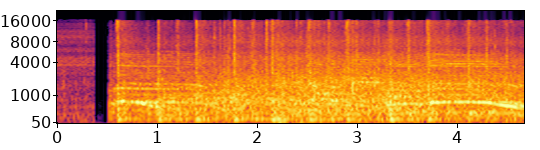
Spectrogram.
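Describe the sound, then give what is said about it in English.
Football crowd noise at Hong Kong Stadium during an AFC Champions League match between Kitchee and Bangkok United: a steady, loud roar of many voices with scattered shouts and chant-like calls. “Welcome to Hong Kong and the Hong Kong Stadium for the third game in the ACL. Kid Chi versus Bangkok United.”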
